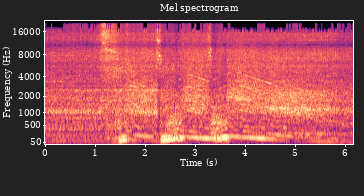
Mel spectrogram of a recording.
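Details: 1996 Chrysler Voyager 2.4 petrol after repair, fuel pressure at 3 bar: the engine picks up cleanly through several quick blips and drops back evenly with no misses or stumbles, revving smoothly; the faulty injector was identified as the cause.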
